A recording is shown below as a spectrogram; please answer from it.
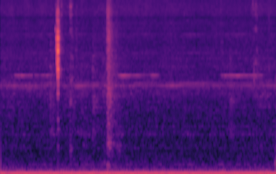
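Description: Steady low hum with a faint high whine, broken by two short clicks of a tint brush against a plastic mixing bowl of hair bleach, about a second and a second and a half in.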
